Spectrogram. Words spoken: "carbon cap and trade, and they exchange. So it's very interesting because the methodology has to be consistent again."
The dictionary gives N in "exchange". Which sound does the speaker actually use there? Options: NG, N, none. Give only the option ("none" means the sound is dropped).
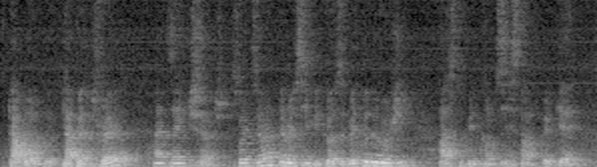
none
